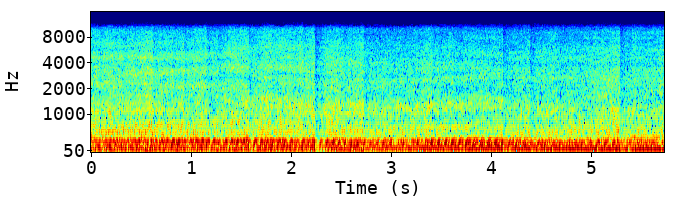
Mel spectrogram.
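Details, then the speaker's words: Carbureted New Yorker, unstarted for months and buried in snow, cold-started after pumping the accelerator and cranking: starts quickly, steady even low rumble with smooth rev blips rising and falling cleanly, no knocks or misses; normal running. "I've never started so fast Magic Touch Magic wow it's running"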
